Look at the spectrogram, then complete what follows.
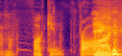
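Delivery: sulky, deflated, dejected, upset, self-pitying complaint. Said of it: "He is so upset".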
